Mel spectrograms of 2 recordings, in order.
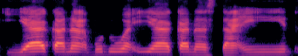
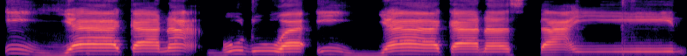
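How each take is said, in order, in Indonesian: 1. Dibaca datar, tanpa menekan huruf yang bertasydid. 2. Dibaca dengan menekan kuat huruf yang bertasydid. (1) "Datar aja, lempeng aja itu namanya. ... Salah" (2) "Tapi harus ada penekanan"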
